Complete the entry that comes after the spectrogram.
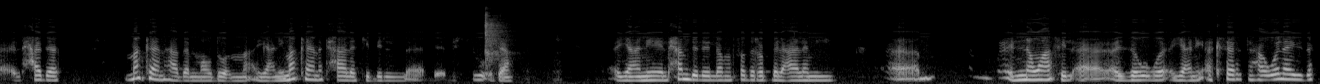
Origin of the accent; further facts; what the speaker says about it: Saudi Arabia; أنا سعودية وهو غير سعودي.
